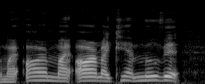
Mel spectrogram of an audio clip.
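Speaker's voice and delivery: put-on injured child screaming, high and drawn-out. Retelling what a hurt kid screamed after falling, imitating a kid screaming. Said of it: "And he starts screaming".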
